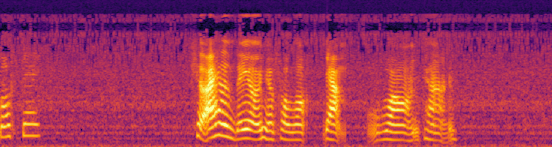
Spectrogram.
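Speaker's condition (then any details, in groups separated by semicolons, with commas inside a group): Cerebral palsy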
